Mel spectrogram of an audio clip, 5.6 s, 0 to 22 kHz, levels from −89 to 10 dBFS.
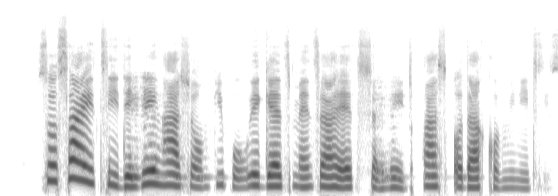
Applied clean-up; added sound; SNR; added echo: neural mask model DeepFilterNet 3.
